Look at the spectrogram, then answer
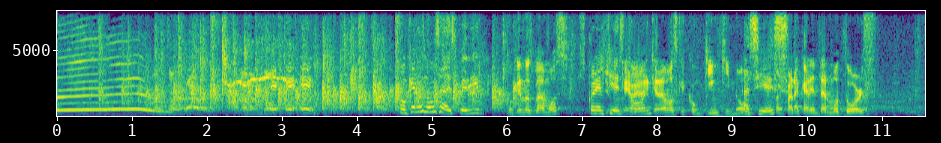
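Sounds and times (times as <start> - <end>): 
applause for the radio team: 0.4 - 6.5
speech: 4.6 - 11.0.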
